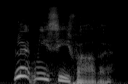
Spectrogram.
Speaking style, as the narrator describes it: Michael begged eagerly

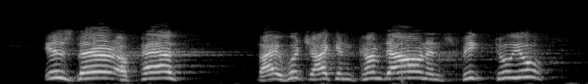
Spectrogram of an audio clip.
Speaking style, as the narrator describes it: I shouted

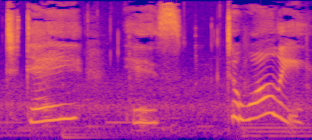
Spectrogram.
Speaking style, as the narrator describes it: Benny said nervously

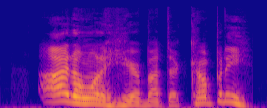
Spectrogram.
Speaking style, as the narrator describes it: snapped out Gordon, in despair

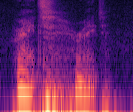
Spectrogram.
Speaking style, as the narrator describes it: Ben muttered to himself

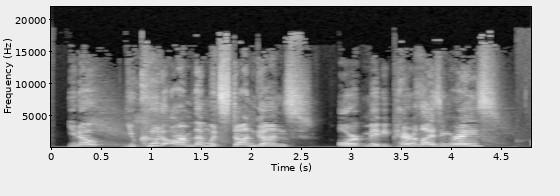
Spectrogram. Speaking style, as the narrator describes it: Oliver yelled toward the factory ceiling

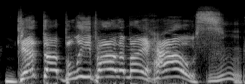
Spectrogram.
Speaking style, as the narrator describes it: leading lady once screamed at an interviewer

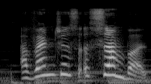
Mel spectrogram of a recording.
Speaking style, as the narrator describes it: Captain America shouted

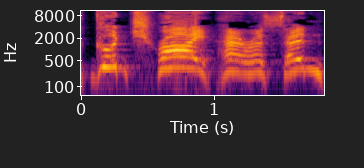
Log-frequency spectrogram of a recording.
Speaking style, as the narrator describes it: Four mothers yell out

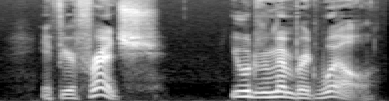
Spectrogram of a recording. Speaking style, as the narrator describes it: he said

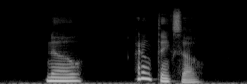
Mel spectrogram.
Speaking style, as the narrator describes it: said calmly

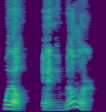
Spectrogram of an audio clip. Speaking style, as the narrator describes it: exclaimed her mother

